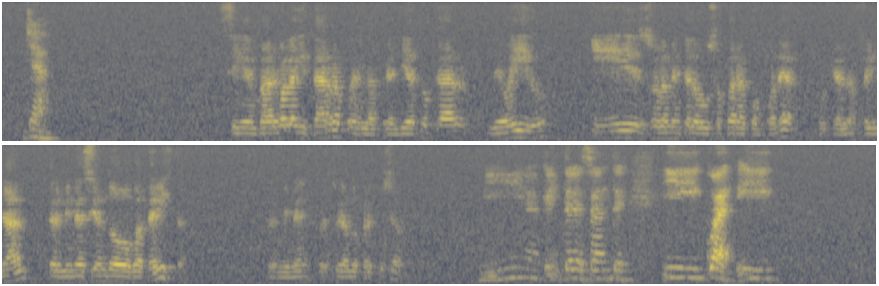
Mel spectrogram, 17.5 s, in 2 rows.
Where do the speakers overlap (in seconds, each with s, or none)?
none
